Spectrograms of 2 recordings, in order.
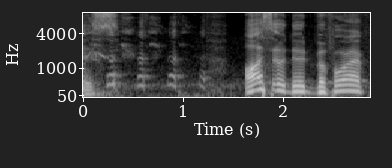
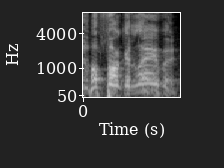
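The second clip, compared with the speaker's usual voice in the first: high, louder mock huff; mock storming off; 5 dB louder than usual. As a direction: squeal it like someone storming out. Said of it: "You're like".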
